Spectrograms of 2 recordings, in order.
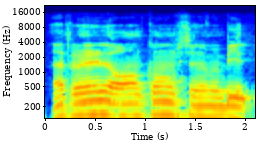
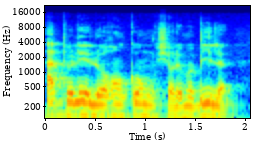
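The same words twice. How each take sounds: First: The words are spoken in a slurred, impaired-sounding voice. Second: The words are spoken clearly and normally.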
